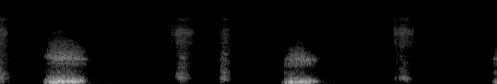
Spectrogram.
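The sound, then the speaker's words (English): A person demonstrates a breathing exercise: two quick, sharp sniffs in through the nose, then one longer, louder exhale out through the mouth. The cycle repeats, with silence between the breaths and no talking. “breathing in for 2 strokes in your nose and 1 stroke out your mouth. So it sounds like,”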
